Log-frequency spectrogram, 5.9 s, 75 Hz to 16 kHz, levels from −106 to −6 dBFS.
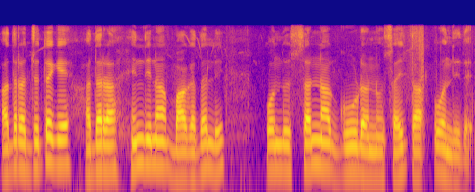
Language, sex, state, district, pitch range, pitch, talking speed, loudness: Kannada, male, Karnataka, Koppal, 125-150 Hz, 140 Hz, 100 wpm, -17 LUFS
